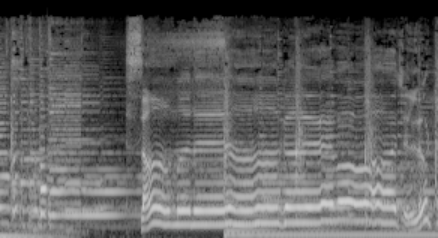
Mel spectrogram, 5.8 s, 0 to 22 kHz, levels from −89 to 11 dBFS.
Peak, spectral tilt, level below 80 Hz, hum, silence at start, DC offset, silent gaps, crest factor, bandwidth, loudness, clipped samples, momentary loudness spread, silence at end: -2 dBFS; -4 dB/octave; -28 dBFS; none; 0 s; under 0.1%; none; 12 dB; 17 kHz; -13 LUFS; under 0.1%; 7 LU; 0 s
